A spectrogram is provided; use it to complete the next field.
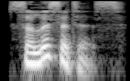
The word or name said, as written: solicitous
